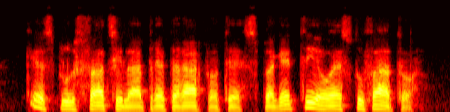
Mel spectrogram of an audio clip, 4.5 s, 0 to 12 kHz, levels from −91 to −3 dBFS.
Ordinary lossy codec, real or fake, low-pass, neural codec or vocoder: Opus, 32 kbps; real; 7.2 kHz; none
